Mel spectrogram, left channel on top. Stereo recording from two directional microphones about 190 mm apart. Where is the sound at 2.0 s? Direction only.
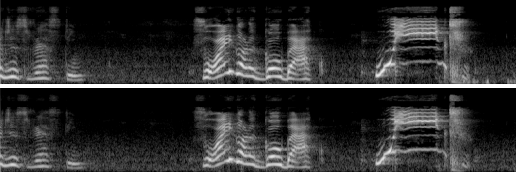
20° left (ahead or behind).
